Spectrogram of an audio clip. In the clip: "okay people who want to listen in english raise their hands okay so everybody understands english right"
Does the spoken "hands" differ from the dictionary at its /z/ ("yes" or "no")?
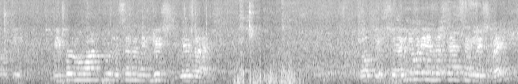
yes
